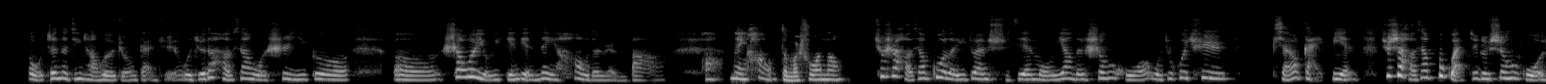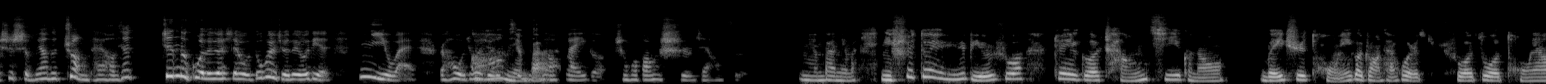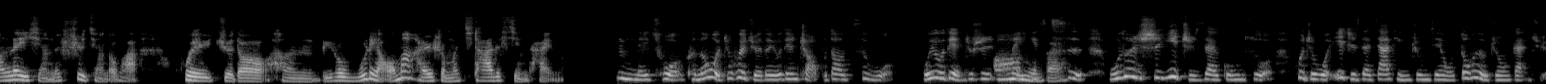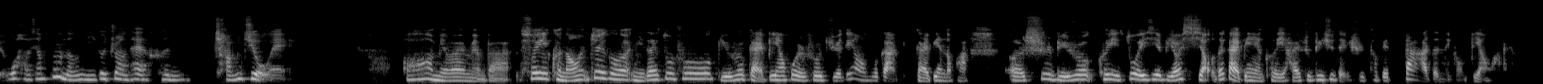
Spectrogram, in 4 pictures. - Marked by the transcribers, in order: other background noise
- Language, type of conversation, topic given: Chinese, podcast, 什么事情会让你觉得自己必须改变？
